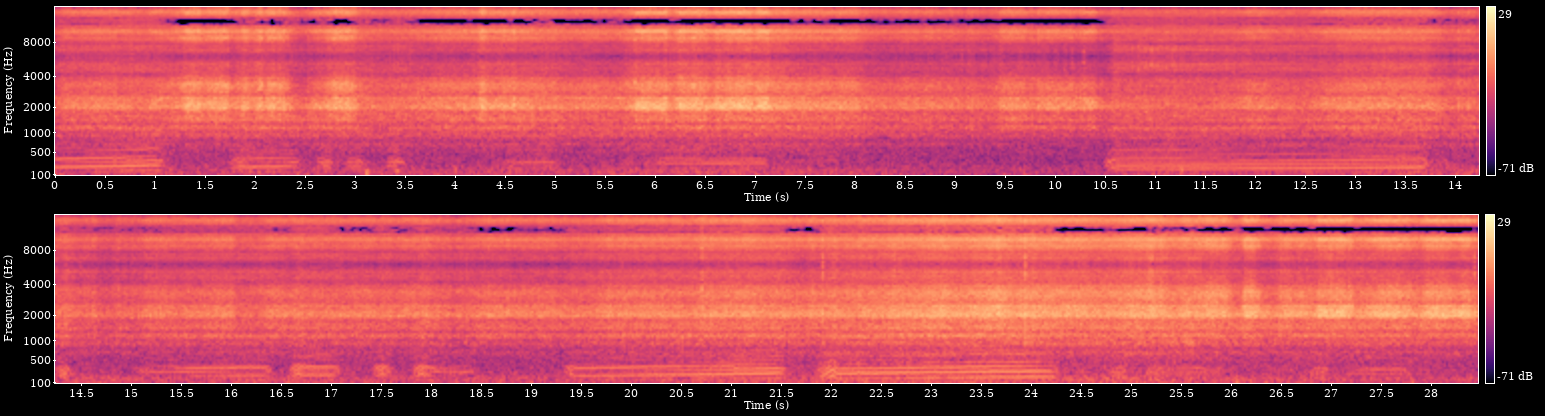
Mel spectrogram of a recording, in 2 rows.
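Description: Two-stroke 125 cc enduro motorcycle (Husqvarna WRE125) ridden hard, its engine note climbing and dropping in stretches as the rider works the throttle and gears. Heavy wind rush runs throughout on the helmet-mounted camera.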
